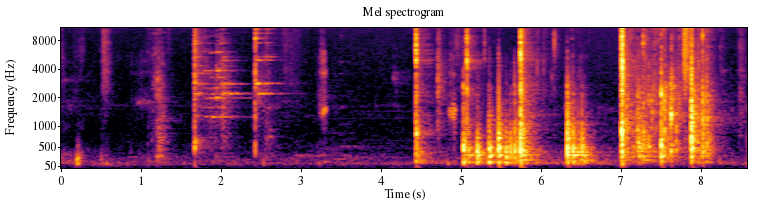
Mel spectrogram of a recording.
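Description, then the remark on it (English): Pottery being smashed: a few scattered sharp cracks and clinks at first, then a dense, loud run of shattering crashes with shards tinkling and clattering down. “I just got a little bit of a clip to show you so you can watch some pottery being smashed.”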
